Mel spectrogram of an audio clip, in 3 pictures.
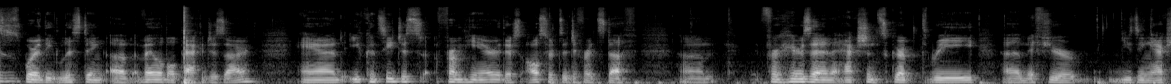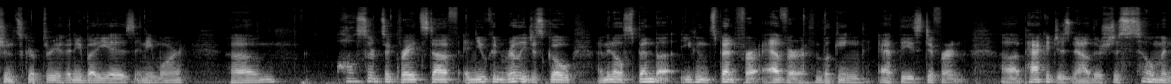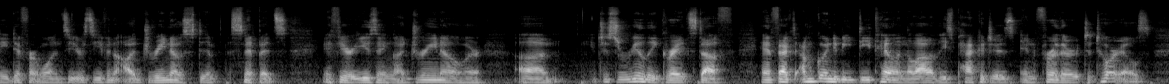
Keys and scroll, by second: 1.8 Return, 5.5 Down, 7.3 Up, 9.3 Down, 24.2 Up, 25.2 Down.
